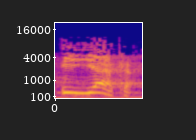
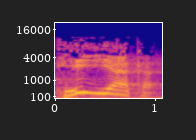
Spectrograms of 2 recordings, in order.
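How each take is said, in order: First: The word begins with a glottal stop. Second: The word begins with an h sound. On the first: This is the common form of the word. "في لهجتهم نحن نقول إياك" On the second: This is a regional dialect form of the word. "في لهجة هؤلاء يقولون هياك، يقلبون الإيش؟ الهمزة هاء"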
